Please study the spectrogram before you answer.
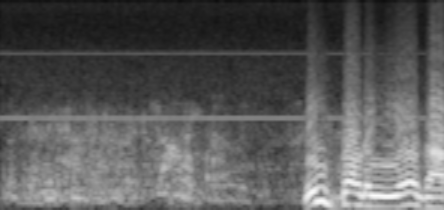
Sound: whispering

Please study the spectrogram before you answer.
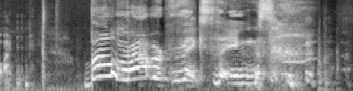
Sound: React chuckles

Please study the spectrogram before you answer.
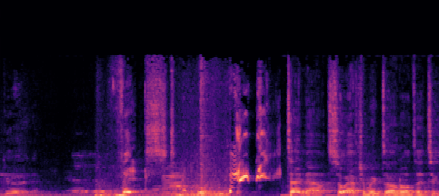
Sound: laughing

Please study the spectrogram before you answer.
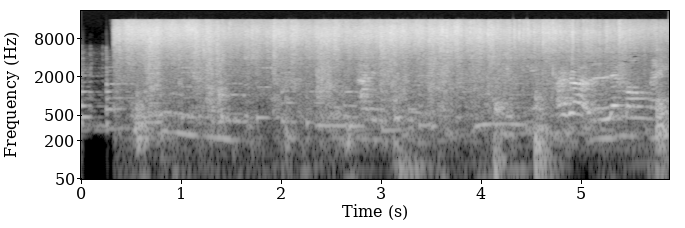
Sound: plastic bags crinkling

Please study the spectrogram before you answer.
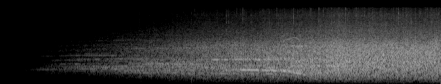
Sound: applause

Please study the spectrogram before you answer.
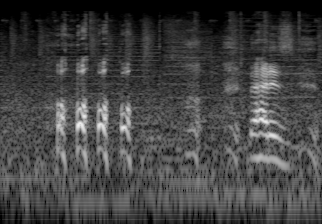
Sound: laughing

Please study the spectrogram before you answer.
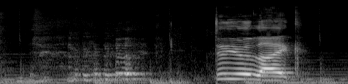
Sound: all laugh

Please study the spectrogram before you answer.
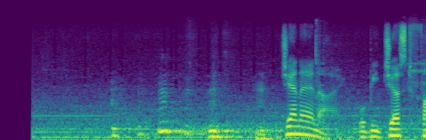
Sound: Ava hums

